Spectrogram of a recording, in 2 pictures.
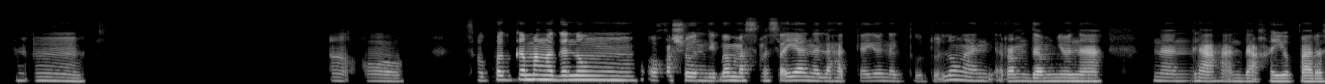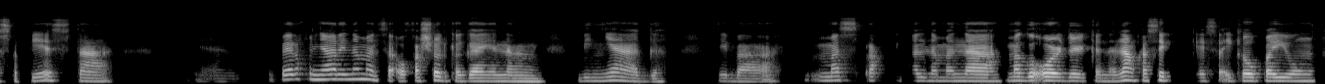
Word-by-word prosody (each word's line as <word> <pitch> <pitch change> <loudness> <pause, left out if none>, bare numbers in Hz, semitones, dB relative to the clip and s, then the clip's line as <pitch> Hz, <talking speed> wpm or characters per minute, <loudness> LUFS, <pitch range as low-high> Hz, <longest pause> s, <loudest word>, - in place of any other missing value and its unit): Mm. 175 -4 -6 2.5
Oo. 160 -3 -8 0.6
So, 180 -1 -12
pagka 205 +4 +3
mga 220 -2 +7
gano'ng 210 0 +4 0.5
okasyon 185 -2 -1
'di 165 - -3
ba, 185 - +2
mas 180 0 -1
masaya 185 +2 +1
na 170 -2 -2
lahat 160 -2 -2
kayo 160 +1 -4
nagtutulungan, 170 +4 -5 0.2
ramdam 155 -1 0
niyo 155 0 0
na 150 -1 +3 0.5
na 165 -2 -2
naghahanda 155 -1 +1
kayo 145 0 0
para 140 -1 +3
sa 135 0 -7
piyesta, 160 -4 -3 0.8
'yan. 135 -1 -27 0.5
Pero 230 +2 +1
kunyari 235 0 0
naman 235 -3 -2
sa 210 - -3
okasyon 165 +4 0
kagaya 150 0 +1
ng 140 -2 -3 0.3
binyag, 160 -4 -2 0.5
di 150 - -9
ba? 135 - -6 0.3
Mas 190 -1 -5
praktikal 180 -1 -8
naman 165 0 -4
na 155 -1 +5
mag-o-order 175 -2 +4
ka - - -6
nalang 160 +7 +4
kasi 180 0 0 0.2
kaysa 160 0 -7
ikaw 165 +1 +1
pa 165 - +4
yung 160 -1 +1
165 Hz, 105 wpm, -23 LUFS, 150-180 Hz, 2.5 s, mga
